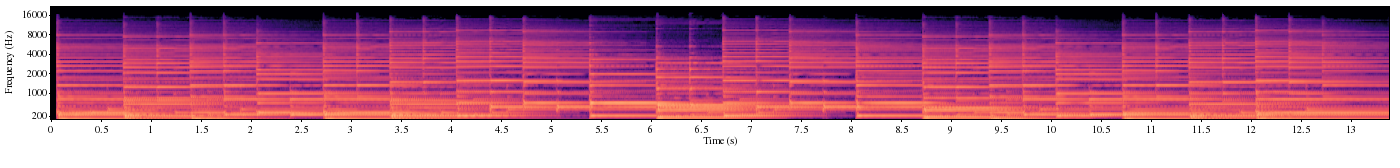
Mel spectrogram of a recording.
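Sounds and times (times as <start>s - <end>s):
healing harp trio music: 0.2s - 13.3s.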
